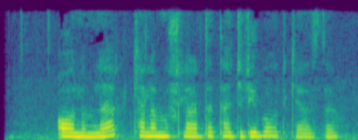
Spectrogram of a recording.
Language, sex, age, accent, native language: Uzbek, female, 18-24, Toshkent shahri, Uzbek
